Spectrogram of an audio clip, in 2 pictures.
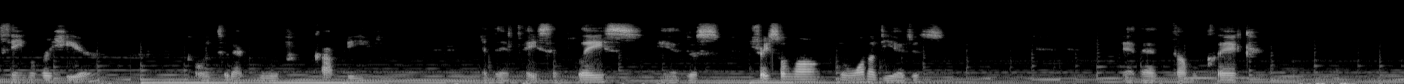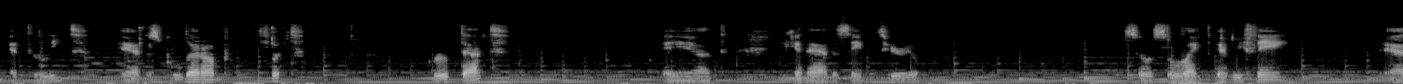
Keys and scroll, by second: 3.6 ctrl+c, 4.0 space, 4.1 Escape, 6.9 l, 11.2 space, 13.8 Delete, 15.4 p, 17.0 Return, 17.4 space, 25.5 ctrl+a, 26.3 b.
